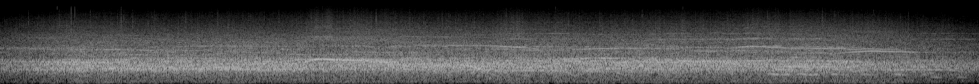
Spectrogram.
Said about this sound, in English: this was the sound of some 10,000 people outside of the statehouse as the Confederate battle flag was taken down days after the horrific shooting.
